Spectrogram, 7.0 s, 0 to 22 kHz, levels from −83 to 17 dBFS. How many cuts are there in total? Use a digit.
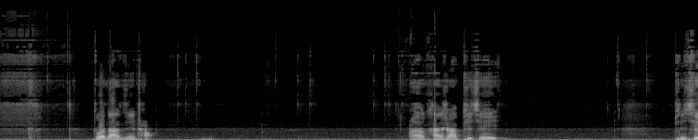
0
